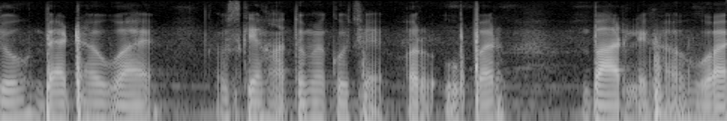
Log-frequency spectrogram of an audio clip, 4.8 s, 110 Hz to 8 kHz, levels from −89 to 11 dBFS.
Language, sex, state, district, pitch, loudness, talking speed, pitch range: Hindi, male, Chandigarh, Chandigarh, 105 Hz, -20 LUFS, 185 wpm, 95-110 Hz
